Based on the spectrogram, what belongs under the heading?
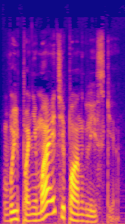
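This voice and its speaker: A man modeling pronunciation for a language course, saying each phrase slowly and deliberately twice. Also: medium pitch, big pitch swings, pushed and bright, dry recording. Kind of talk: slow repeated pronunciation drills.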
